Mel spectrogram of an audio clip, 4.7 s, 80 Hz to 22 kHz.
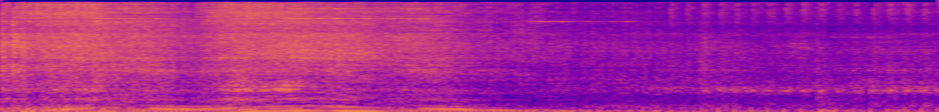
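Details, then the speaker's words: Bajaj BS6 motorcycle with codes P0336, P0351, P0352: revs climb, stumble and drop away, engine misses and cuts out under throttle, check light returns, then won't restart until it sits a while; cause suspected, not confirmed. "Missing ಆಗಿ of ಆಗಿಬಿಡುತ್ತೆ ಗಾಡಿ, ಮತ್ತೆ start ಆಗಲ್ಲ. ಮತ್ತೆ ಸ್ವಲ್ಪ ಹೊತ್ತು ಬಿಟ್ಟರೆ start ಆಗುತ್ತೆ."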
